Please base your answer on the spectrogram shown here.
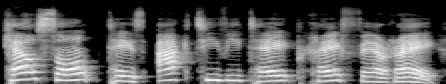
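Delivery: slow, deliberate French question; slow model question. Shown as a demonstration. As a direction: lay out the question slowly. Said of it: "break it down".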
